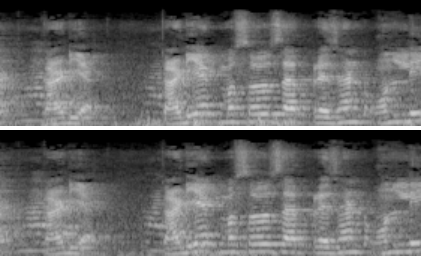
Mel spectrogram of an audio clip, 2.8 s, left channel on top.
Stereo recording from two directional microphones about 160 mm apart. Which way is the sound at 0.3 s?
25° left (ahead or behind).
